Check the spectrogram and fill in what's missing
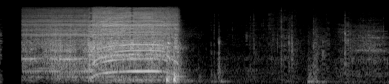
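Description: A power screwdriver or drill briefly runs and whines while driving screws into a Route 66 guitar headstock, one loud burst with a rising then falling pitch, followed by quiet handling clicks and taps.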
